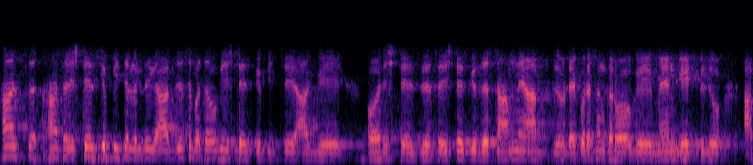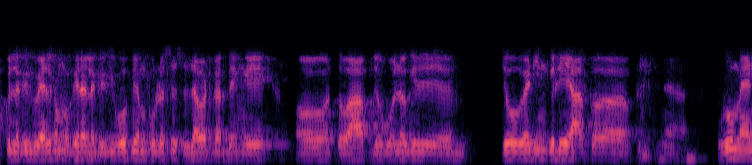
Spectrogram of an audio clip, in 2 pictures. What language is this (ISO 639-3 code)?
hin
